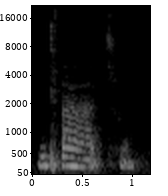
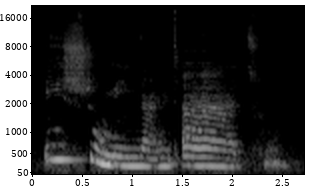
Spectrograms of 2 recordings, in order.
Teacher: the numbers 2, 3, and 5 do change and become more nasal. So they change from bili, tatu, hlanu, from those soft sounds to the nasal sounds.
